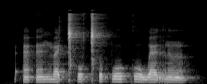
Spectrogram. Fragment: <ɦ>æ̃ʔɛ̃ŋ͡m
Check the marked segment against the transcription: incorrect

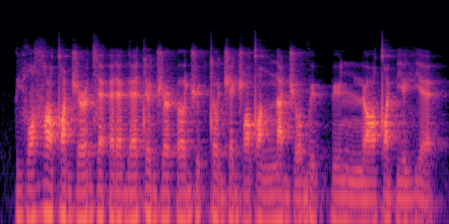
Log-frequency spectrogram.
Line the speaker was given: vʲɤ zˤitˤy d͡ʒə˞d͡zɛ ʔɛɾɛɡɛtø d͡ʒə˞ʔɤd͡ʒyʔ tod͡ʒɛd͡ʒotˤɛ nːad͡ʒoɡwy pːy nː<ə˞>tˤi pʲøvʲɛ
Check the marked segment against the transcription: correct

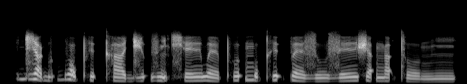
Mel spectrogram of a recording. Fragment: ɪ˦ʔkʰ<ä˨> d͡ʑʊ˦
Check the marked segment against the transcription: correct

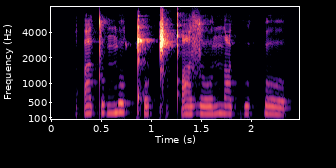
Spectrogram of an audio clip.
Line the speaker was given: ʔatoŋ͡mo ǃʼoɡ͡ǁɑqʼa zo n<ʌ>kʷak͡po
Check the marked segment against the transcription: incorrect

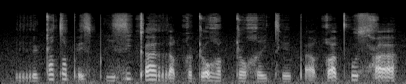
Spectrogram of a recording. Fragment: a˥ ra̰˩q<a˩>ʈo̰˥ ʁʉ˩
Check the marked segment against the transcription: incorrect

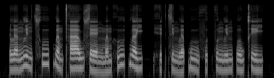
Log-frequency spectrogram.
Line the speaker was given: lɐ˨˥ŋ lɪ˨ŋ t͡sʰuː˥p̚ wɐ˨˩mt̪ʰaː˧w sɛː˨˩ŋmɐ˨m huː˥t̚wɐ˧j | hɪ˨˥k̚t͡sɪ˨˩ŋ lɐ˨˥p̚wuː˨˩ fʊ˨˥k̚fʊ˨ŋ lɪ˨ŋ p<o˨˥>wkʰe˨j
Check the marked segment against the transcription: correct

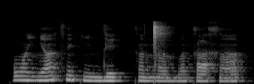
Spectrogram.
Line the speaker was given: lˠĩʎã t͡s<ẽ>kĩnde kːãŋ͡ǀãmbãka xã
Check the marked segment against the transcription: correct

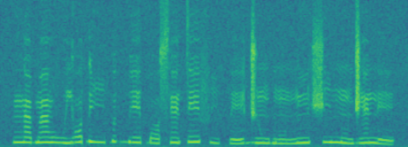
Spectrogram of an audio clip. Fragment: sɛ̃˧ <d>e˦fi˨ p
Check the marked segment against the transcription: incorrect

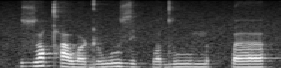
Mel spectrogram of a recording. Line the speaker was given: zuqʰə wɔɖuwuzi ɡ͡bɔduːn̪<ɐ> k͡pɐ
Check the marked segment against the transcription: correct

